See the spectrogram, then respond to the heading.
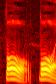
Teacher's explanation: Huruf to itu keluarnya huruf berasal dari ujung lidah menyentuh pangkal gigi seri atas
